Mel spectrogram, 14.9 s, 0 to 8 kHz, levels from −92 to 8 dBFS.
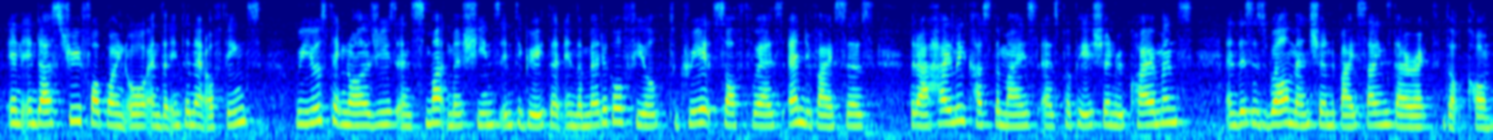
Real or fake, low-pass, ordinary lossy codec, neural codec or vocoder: fake; none; none; codec, 16 kHz, 16 kbps, FreqCodec, larger model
